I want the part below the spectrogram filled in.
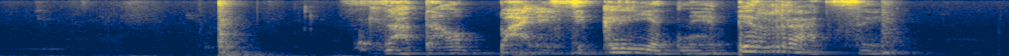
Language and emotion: Russian, angry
